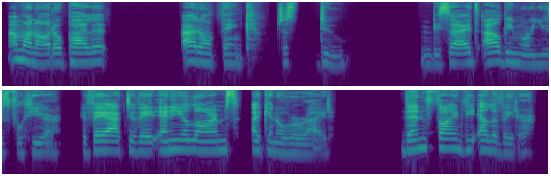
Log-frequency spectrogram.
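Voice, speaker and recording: A woman's voice: fairly low pitch, fairly even intonation, normal speed, fairly bright tone, dry recording, studio quality, lightly acted. An actress playing a tough, sardonic, emotionally raw young woman techie in a video game, talking in a blunt, slangy, streetwise way. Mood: focused, businesslike. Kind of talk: naturalistic video game voice acting.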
